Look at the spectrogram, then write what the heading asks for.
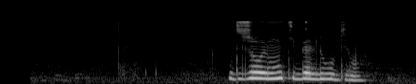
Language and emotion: Russian, positive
